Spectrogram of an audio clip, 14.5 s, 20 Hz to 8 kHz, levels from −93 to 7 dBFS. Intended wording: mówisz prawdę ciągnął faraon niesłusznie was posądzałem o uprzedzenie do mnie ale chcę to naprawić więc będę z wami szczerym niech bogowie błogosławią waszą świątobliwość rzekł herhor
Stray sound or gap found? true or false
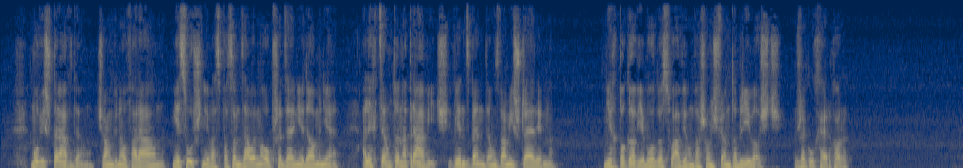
false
